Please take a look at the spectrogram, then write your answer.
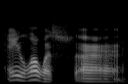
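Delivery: half-hearted cartoon dad impression; Peter Griffin. Streamer trying a requested impression for chat, hesitant cartoon-dad voice. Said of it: "could you do a Peter Griffin impression?".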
